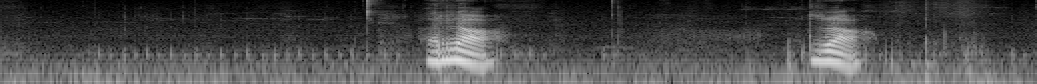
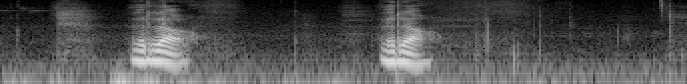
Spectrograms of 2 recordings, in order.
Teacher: It's not exactly like a rolling R, but it has a sharper sound. Not fully touching my tongue to the back of the teeth.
